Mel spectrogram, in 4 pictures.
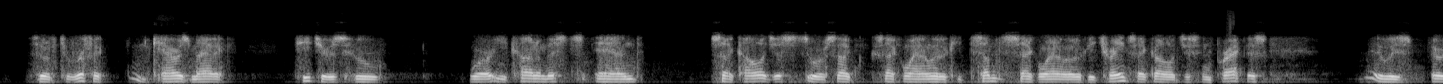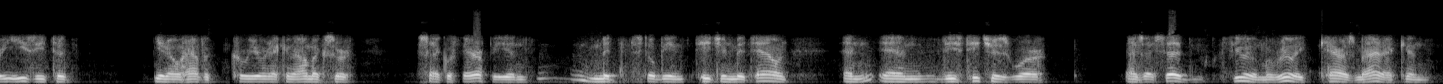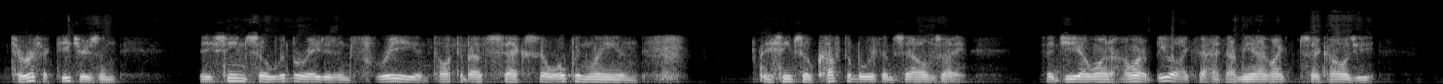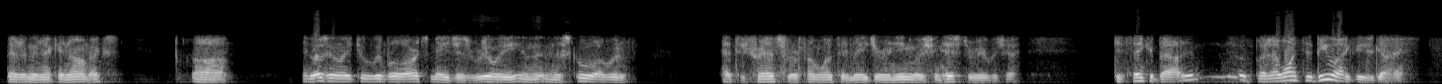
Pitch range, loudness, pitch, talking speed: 115-135 Hz, -17 LUFS, 125 Hz, 145 wpm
